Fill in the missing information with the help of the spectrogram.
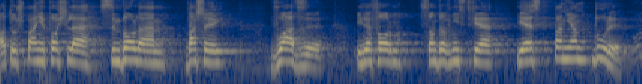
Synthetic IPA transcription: ɔt̪uʂpaɲɛpɔɕlɛsɘmbɔlɛmvaʂɛj | vwad̪zɘ | iɾɛfɔɾmfsɔnd̪ɔvɲit̪st̪fʲjɛjɛst̪panjanbuɾɘ

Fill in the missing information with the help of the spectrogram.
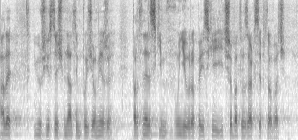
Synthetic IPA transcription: alɛjuʂjɛst̪ɛɕmɘnat̪ɘmpɔʑɔmʲjɛʐɛ | paɾt̪nɛɾskʲimvuɲjiɛwɾɔpɛjskʲejitʂɛbat̪ɔzaːkt̪sɛpt̪ɔvat͡ɕ

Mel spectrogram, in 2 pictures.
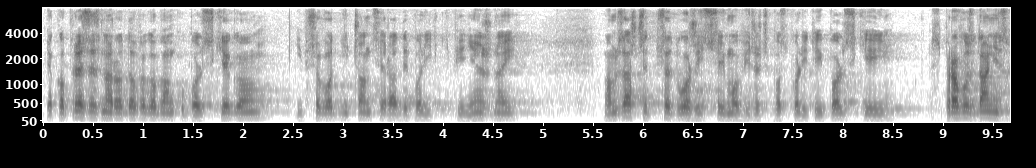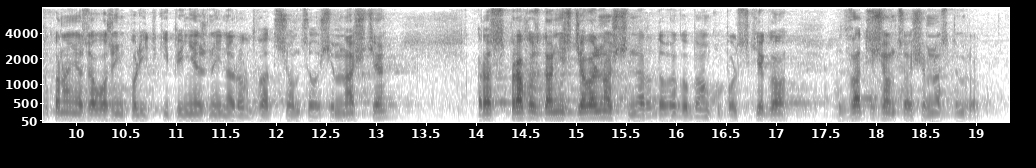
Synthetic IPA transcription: jakɔpɾɛzɛsnaɾɔd̪ɔvɛɡɔbaŋkupɔlskʲɛɡɔipʂɛvɔd̪̚ɲit͡ʂɔnt̪sɘɾad̪ɘpɔlʲit̪ɘ̥kʲi̥pʲjeɲɛ̃ʐnɛj | mamzaʂt͡ʂɘt̪̚pʂɛd̪wɔʐɘt͡ɕsɛjmɔvʲiʐɛt͡ʂpɔspɔlʲit̪ɛjpɔlskʲej | spɾavɔzd̪aɲɛzvɘkɔnaɲazawɔʐɛɲpɔlʲit̪ɘ̥kʲipʲeɲɛ̃ʐnɛjnaɾɔɡ̚d̪vat̪ɘ̥ɕɔnt̪sɛɔɕɛmnaɕt͡ɕɛ | ɔɾasːpɾavɔzd̪aɲɛzd͡ʑawalnɔɕt͡ɕinaɾɔd̪ɔvɛɡɔbaŋkupɔlskʲɛɡɔvd̪vat̪ɘɕɔnt̪sɛɔɕɛmnast̪ɘmɾɔ̰ku̥

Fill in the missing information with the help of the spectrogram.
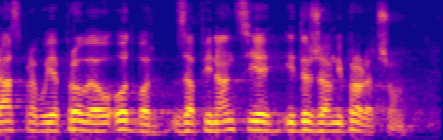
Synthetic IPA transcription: ɾaːspɾaʋuje̞pɾo̞ʋe̞o̞ʔod̪bo̞ɾzafinant̪sije̞id̪r̩ʒaːʋnipɾo̞ɾat͡ʃṵːn

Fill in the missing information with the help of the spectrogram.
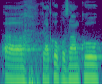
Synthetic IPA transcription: kɾaːt̪kɔwpɔznaːmku

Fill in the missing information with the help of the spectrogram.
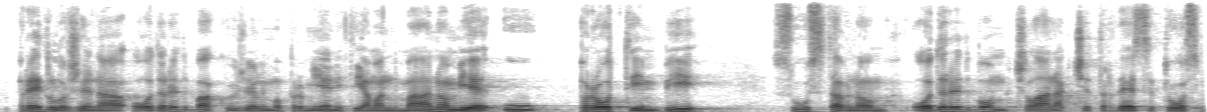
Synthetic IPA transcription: pɾe̞d̪lˠo̞ʒe̞naʔo̞d̪ɾe̞d̪bako̞juʒe̞limo̞pɾo̞mjeːnit̪iamand̪maːno̞mje̞upɾo̞t̪imbi | suːst̪aʋno̞mo̞d̪ɾe̞d̪bo̞mt͡ʃlˠaːnakt͡ʃe̞t̪ərd̪e̞se̞t̪o̞ːs

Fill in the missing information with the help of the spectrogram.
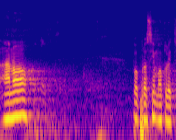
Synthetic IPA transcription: anɔ | pɔpɾɔsimɔklet͡ʃ

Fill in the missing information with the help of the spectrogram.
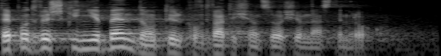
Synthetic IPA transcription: t̪ɛpɔd̪vɘʂkʲiɲɛbɛnd̪ɔ̃w̃t̪ɘlkɔvd̪vat̪ɘɕɔnt̪sɛɔɕɛmnast̪ɘmɾɔ̰ku̥

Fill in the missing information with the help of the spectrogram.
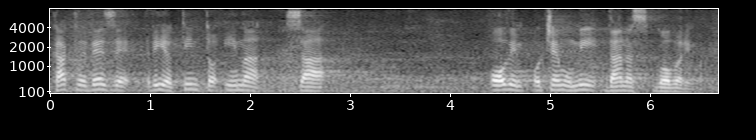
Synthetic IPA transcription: kakʋe̞ʋe̞ze̞ɾiot̪int̪o̞ʔimasa | o̞ʋimo̞t͡ʃe̞mumiːd̪anasɡo̞ʋo̞ɾḭmo̰

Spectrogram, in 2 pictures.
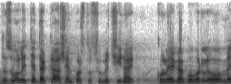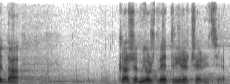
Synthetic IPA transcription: d̪o̞zʋo̞lit̪e̞d̪akaːʒempoʃt̪o̞suʋe̞t͡ɕinako̞le̞ːɡaɡo̞ʋoɾileo̞ʋome̞d̪a | kaːʒemjo̞ʒd̪ʋet̪ɾiːɾet͡ʃḛnḭt̪sḛ

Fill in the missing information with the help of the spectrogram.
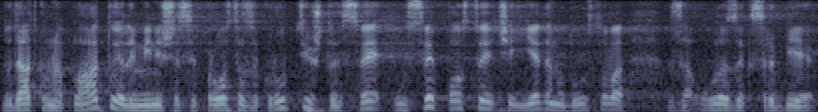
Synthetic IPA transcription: d̪o̞d̪aːt̪ko̞mnaplˠaːt̪ueliminiʃese̞pɾo̞ːst̪oɾzako̞ɾupt̪sijuʃt̪o̞jesʋeusʋe̞po̞st̪o̞et͡ɕeijed̪ano̞d̪uːslˠo̞ʋa | zaʔulˠazaksr̩bije̞

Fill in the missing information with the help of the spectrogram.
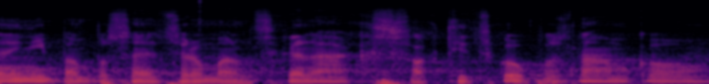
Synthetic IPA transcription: nɛɲiːpanposlanɛt͡sɾomansklɛnaːksfakt̪ɪt͡sko̰wpoznaːmkow

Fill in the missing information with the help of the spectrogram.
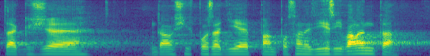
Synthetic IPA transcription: t̪aɡʒɛ | dalʃiːfpo̞r̝aɟijɛpanpo̞slanɛt͡sjɪriːvalɛnt̪a

